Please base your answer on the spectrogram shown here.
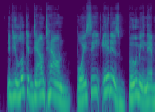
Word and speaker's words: Boise: well that's good number seven Boise Idaho now you want to say it right it's Boise not Boise the 2007 Fiesta a lot of people throw Z in there and it drives the locals crazy I am guilty of calling it Boise on more than a few occasions because I know it drives the locals crazy it's actually Boise and I promise they'll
